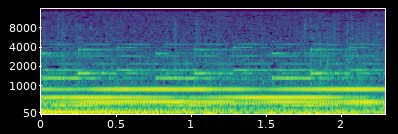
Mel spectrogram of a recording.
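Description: Instrumental interlude music: a repeating pattern of short, bright notes over steady held tones and a low bass line.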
